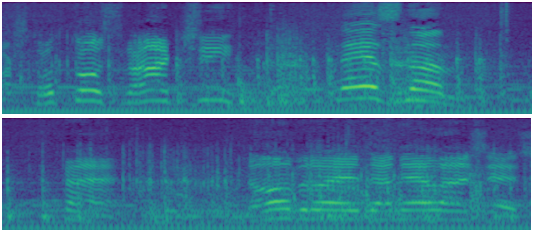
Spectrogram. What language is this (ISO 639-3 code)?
hrv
